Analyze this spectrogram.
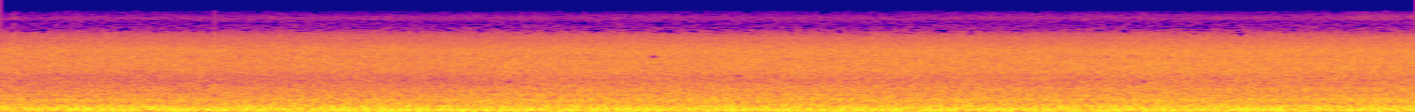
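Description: River water rushing through a narrow rock gorge: a steady, unbroken rushing hiss.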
